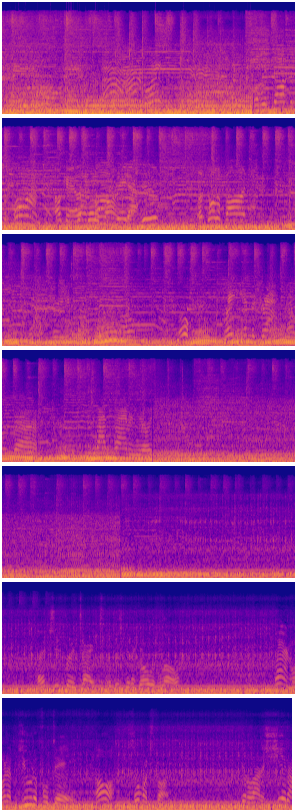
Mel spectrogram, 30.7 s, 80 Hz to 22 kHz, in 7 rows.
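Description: Rock music with singing laid over a Can-Am Renegade X mr 1000R ATV's V-twin engine running along the trail.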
